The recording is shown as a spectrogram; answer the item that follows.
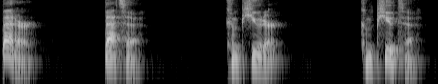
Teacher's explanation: In British RP, the T is not flapped. It keeps its strong aspirated or breathy sound.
